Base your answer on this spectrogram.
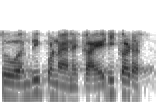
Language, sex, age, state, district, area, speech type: Tamil, male, 18-30, Tamil Nadu, Cuddalore, rural, conversation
